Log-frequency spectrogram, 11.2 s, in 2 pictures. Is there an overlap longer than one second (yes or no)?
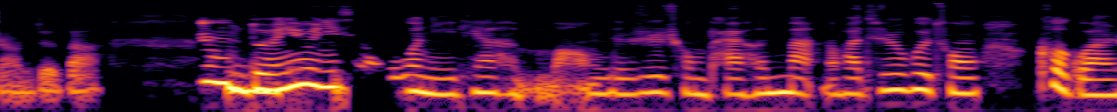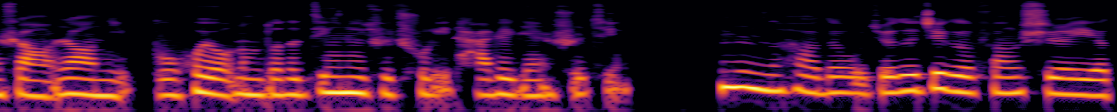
no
